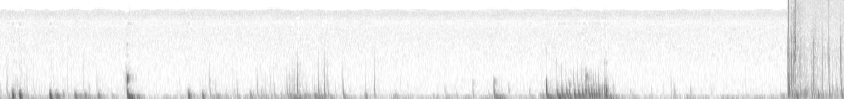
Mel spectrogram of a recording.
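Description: Low gurgling rumbles and bubbling pops from the belly, with a louder rush near the end: ordinary stomach growling from gas and fluid moving through the gut.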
